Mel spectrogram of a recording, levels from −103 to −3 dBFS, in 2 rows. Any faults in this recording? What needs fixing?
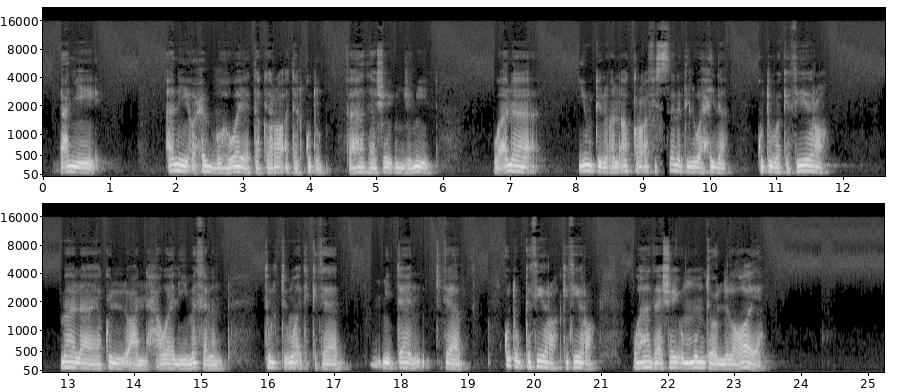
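Converter idle tones run throughout the speech: a whistle around 5 kHz sits about 33 dB below the signal. An undithered delta-sigma converter settles into repeating bit patterns at low input levels, producing this tone. Adding dither to the converter would prevent it.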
